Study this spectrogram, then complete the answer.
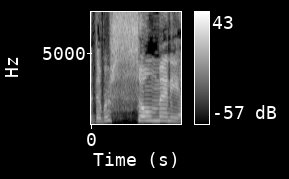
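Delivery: ordinary talk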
